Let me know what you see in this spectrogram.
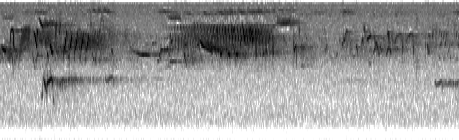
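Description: Birds chirping and trilling, faint, with short high whistles and quick repeated trills over a soft background hiss.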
